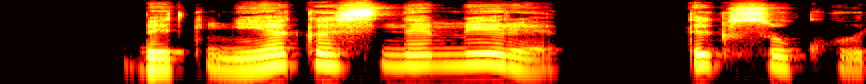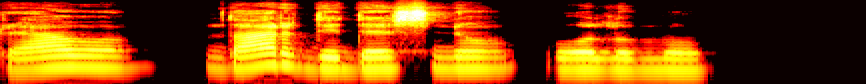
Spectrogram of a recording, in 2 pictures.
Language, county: Lithuanian, Vilnius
